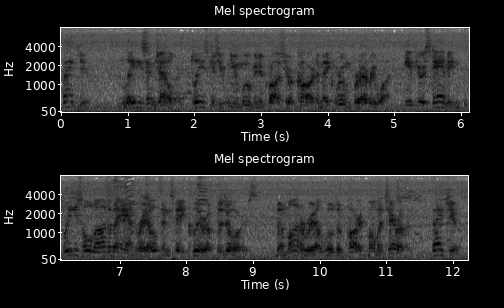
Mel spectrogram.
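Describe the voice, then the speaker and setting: A man's prerecorded announcements play over a monorail loudspeaker, polite and measured, with lively rises and falls. His voice comes from across the car, roomy and distant. Vehicle noise runs underneath it. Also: mid-range voice. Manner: polite, measured, scripted delivery. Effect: played over a train loudspeaker. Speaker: recorded transit announcer. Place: inside a moving monorail car. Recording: echoey loudspeaker heard from a distance, noisy.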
